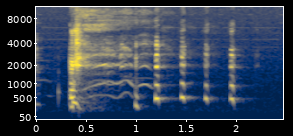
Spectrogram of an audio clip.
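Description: A house cat meows in the background with a wavering, drawn-out cry, then several short, clipped calls in an even rhythm, moderately loud.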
